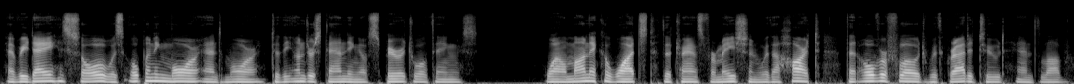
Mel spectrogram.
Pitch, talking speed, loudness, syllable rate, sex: 125 Hz, 160 wpm, -18 LUFS, 5.4 syllables/s, male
